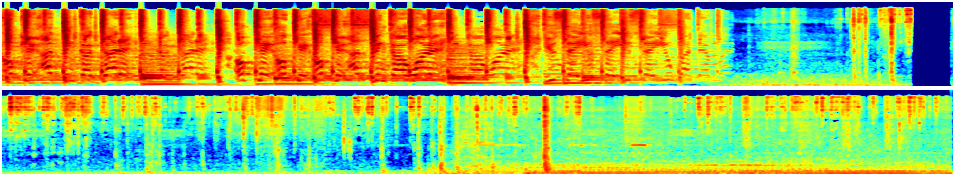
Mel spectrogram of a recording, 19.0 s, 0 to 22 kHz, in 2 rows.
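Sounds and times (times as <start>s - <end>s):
car keys jangling: 7.8s - 19.0s.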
